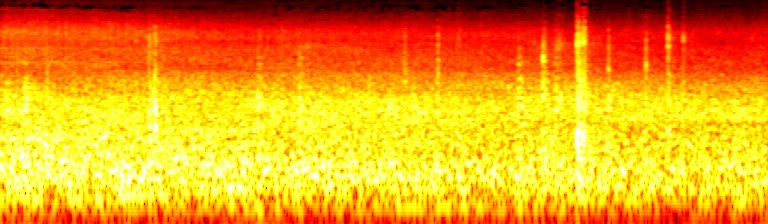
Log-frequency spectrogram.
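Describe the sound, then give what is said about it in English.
A steady, enveloping rumble of a subway train in a station as a passenger gets off the train, with a few brief metallic clicks and squeaks rising over the constant roar; no one speaks. “Exiting the subway wearing sunglasses, I feel like a vampire.”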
